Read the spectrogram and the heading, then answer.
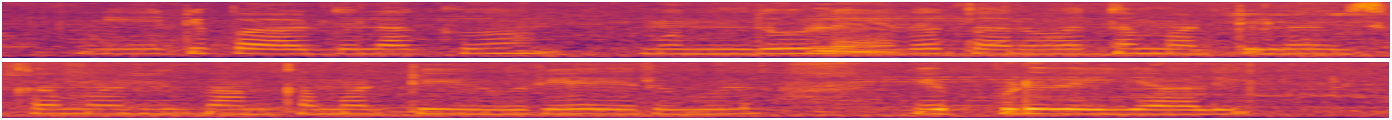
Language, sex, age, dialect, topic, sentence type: Telugu, female, 18-24, Utterandhra, agriculture, question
